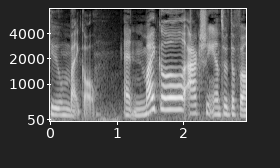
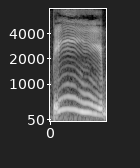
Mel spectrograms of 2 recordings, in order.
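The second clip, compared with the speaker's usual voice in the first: annoying whine; 6 semitones higher, 4 dB quieter than usual. Shown as a demonstration. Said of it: "being annoying on purpose".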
